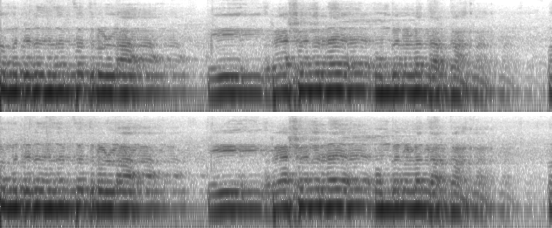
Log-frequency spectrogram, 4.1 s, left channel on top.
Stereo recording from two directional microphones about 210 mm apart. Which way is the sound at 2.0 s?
50° left (ahead or behind).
